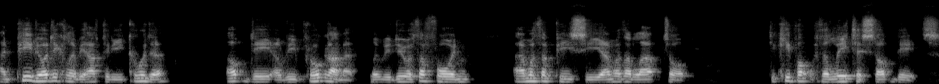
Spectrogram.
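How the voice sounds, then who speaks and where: In a Scottish accent, a man speaks at a medium pitch. His intonation is fairly even and his pace fairly quick. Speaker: life coach. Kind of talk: casual explanatory chat.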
